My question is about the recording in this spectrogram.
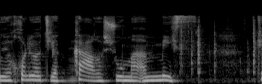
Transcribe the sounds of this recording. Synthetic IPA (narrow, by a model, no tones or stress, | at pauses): ujaχo̞lijo̞tjakaʁʃehumaʔamisk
